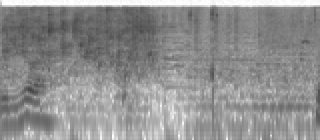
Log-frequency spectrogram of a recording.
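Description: Engine coolant draining out of a Mazda Bongo Friendee's radiator, a steady stream of liquid splashing down.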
